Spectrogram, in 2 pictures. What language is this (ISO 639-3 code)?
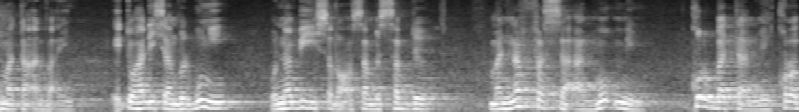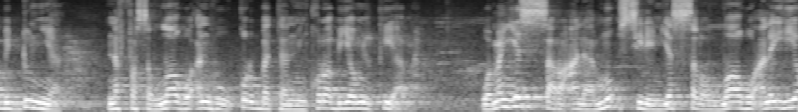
msa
